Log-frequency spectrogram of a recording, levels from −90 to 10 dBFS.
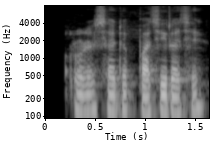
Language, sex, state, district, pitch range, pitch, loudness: Bengali, male, West Bengal, Malda, 115-120 Hz, 115 Hz, -23 LUFS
